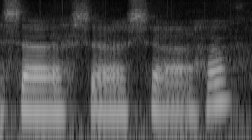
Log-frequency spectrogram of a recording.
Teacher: और फिर उसके बाद ऊष्म संघर्षी व्यंजन यानी अंदर से गर्म हवा के साथ जिनका जो है उच्चारण निकले वो ऊष्म संघर्षी व्यंजन है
